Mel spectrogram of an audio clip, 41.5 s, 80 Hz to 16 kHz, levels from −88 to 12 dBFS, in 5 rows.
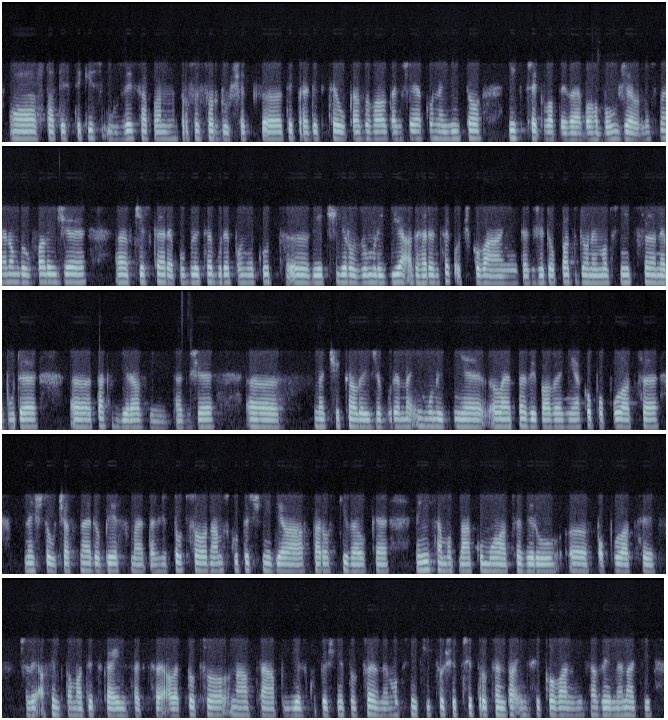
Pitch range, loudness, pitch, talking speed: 140-150 Hz, -19 LUFS, 145 Hz, 135 wpm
